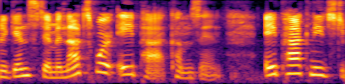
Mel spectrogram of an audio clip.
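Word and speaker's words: AIPAC: And that's where Apac, and that's spelled AI PAC.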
